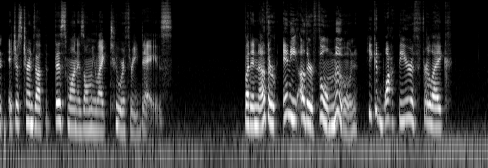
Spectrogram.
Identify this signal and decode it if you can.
Speech in English. There is no code.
